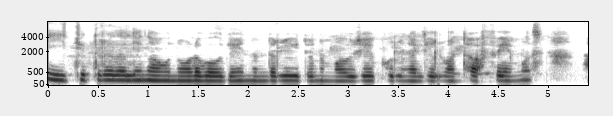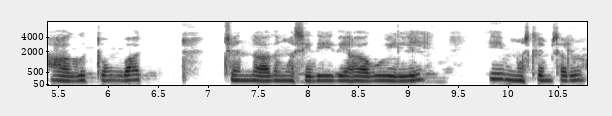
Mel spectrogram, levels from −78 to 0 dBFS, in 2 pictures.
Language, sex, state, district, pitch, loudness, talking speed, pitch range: Kannada, male, Karnataka, Bijapur, 175 Hz, -19 LUFS, 100 wpm, 170-185 Hz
